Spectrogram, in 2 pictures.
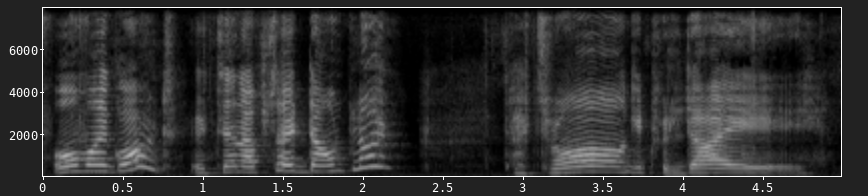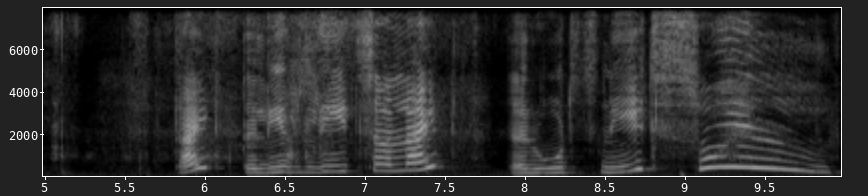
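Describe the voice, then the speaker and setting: A woman reads a children's picture book aloud in an expressive, instructive way, pausing to ask questions. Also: high-pitched. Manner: expressive, instructive, exclaims and checks understanding. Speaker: reader teaching a young child.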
